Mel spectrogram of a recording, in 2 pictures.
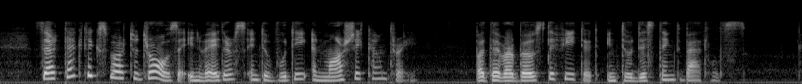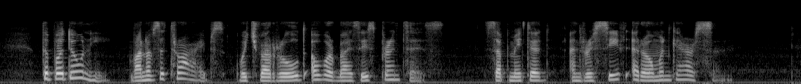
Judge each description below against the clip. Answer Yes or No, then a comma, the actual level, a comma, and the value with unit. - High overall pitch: Yes, high, 195 Hz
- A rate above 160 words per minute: No, average, 150 wpm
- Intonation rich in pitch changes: Yes, wide, 5.8 semitones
